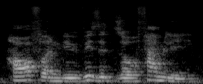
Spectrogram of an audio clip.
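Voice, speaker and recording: A nineteen-year-old university student from Vietnam with a Vietnamese accent, reciting an English practice dialogue in a careful, halting way with restarts. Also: male voice, fairly high pitch, darkish tone. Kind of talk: scripted classroom dialogue practice. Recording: echoey room from far off, faint noise.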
